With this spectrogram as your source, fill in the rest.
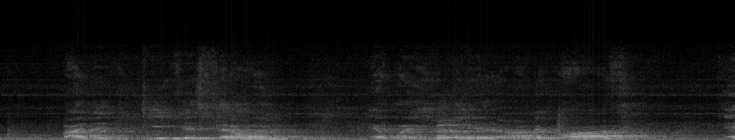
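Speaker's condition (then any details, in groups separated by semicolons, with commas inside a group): Cerebral palsy, spastic quadriplegia; all four limbs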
